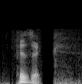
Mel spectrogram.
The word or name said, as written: Physicking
